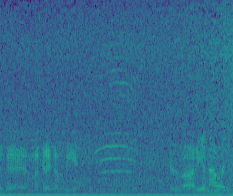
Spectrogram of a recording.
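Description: A cat meows several times, short mewing calls repeated over a steady low hum, with some soft background voices.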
